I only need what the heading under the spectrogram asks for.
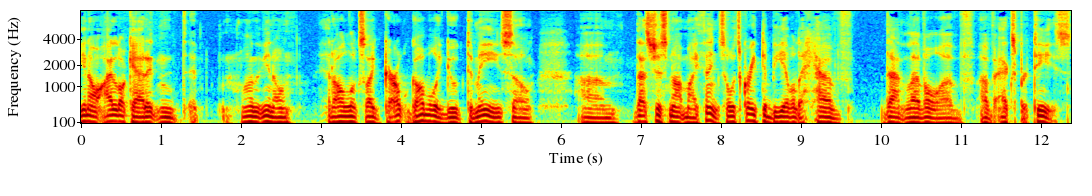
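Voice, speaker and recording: A man with a Canadian accent and a normal speaking voice talks at a fairly slow pace in a fairly low pitch, with fairly even intonation and very even loudness. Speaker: technology journalist and podcaster. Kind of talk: interview.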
